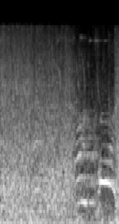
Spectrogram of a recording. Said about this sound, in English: Yeah, you can hear some of the like the gunfire there. So these are actual weapons, like, you know, shooting blanks. But, I mean, there is so much gunfire happening in this one sequence.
